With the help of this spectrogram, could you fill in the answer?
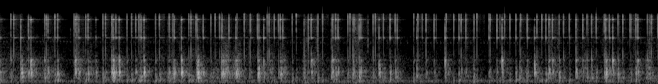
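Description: Long nails on both hands scratch and rub the ribbed outer wall of a small, hollow, empty yellow ribbed ceramic cup standing upright. The result is a dense, fast stream of short, bright, scratchy clicks and rasps with a faint ceramic ring. It stays fairly even throughout, with almost no low end.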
